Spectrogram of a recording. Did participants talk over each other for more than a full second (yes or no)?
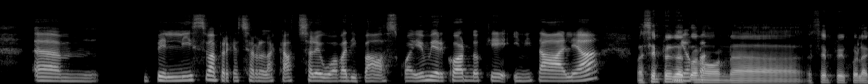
no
